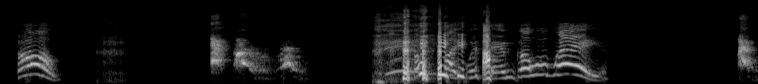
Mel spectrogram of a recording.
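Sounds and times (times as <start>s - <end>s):
female guard dog barking roughly: 2.1s - 3.2s, 7.4s - 7.5s
laughter: 3.8s - 5.0s
speech: 4.3s - 6.2s.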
